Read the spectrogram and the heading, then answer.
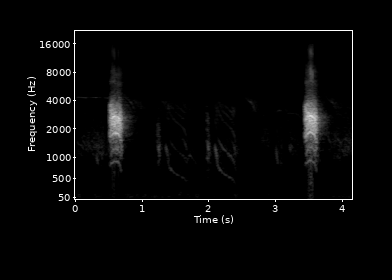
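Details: Two rasping, noisy squawks from a laughingthrush (poksay) at a trapping site, about three seconds apart, separated by a few faint short notes.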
